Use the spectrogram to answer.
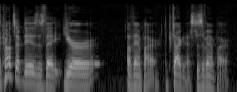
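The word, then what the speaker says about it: Vampyr: So it's Vampire, but they took out the E at the end and replaced the I with a Y. So it's like Vampire, but you know, the end is pronounced like pyre instead of whatever.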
